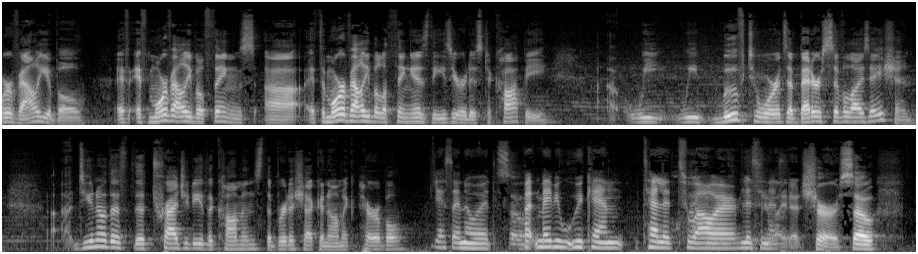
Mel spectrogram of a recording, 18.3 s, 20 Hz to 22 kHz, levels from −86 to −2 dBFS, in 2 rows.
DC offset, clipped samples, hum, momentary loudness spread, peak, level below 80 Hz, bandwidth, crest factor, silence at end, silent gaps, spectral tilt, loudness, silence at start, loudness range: under 0.1%; under 0.1%; none; 13 LU; -4 dBFS; -54 dBFS; 17 kHz; 20 dB; 0.2 s; none; -5 dB/octave; -25 LUFS; 0 s; 5 LU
